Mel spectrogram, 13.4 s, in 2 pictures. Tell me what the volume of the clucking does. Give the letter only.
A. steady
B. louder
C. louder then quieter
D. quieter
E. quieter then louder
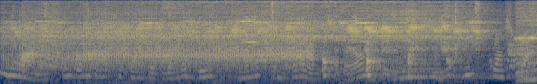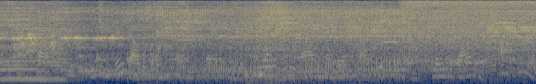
D.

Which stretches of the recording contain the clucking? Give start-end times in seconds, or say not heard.
3.9-9.4.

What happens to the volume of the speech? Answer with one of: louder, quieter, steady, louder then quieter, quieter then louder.
steady.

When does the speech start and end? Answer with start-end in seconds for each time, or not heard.
0.0-13.3.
